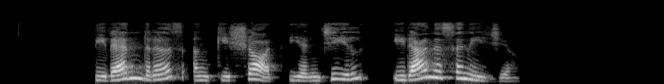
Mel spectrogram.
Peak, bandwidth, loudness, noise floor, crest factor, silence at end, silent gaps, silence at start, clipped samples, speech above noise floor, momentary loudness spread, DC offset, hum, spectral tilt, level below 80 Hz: -2 dBFS; 7.6 kHz; -18 LUFS; under -90 dBFS; 18 dB; 1.5 s; 2.84-2.88 s, 3.70-3.92 s; 0.95 s; under 0.1%; over 73 dB; 15 LU; under 0.1%; none; -5 dB/octave; -64 dBFS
